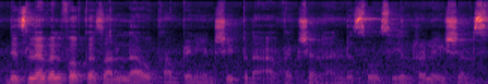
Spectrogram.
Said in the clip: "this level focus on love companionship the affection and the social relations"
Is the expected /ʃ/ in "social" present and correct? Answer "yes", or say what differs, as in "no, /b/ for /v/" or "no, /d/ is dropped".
no, /s/ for /ʃ/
